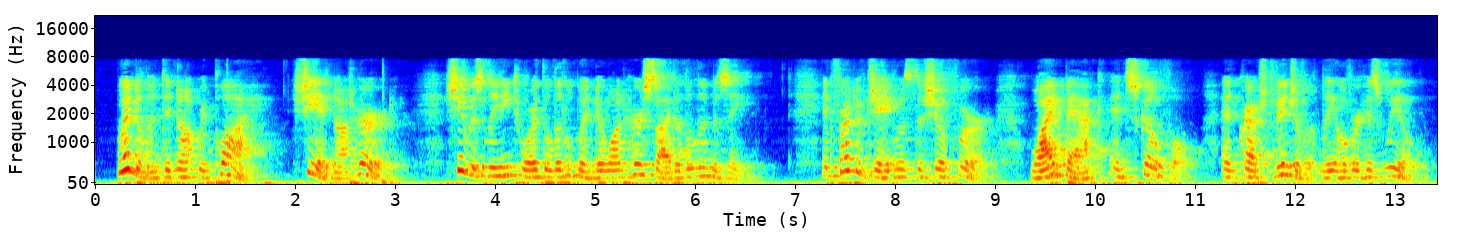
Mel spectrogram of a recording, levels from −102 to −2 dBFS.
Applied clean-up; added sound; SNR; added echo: none; Bass drum; 18 dB; reverberation time 0.7 s.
